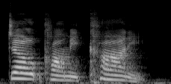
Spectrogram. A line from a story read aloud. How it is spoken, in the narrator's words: said crossly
